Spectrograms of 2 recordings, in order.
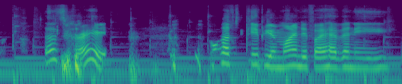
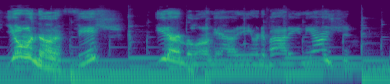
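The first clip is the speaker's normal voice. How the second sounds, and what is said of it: Bully character voice. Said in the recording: “did the voice because it was an anti-bullying sort of thing ... I was playing the bully character, and that's what he sounded like.”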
